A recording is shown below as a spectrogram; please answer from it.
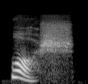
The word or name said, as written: wash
